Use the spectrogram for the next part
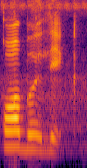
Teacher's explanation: अब बा पे जो है ना वो कलकला करेंगे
